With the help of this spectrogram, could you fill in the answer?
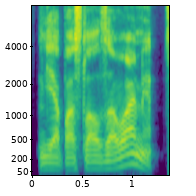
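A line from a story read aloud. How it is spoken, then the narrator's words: Plain. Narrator (Russian): сказал он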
